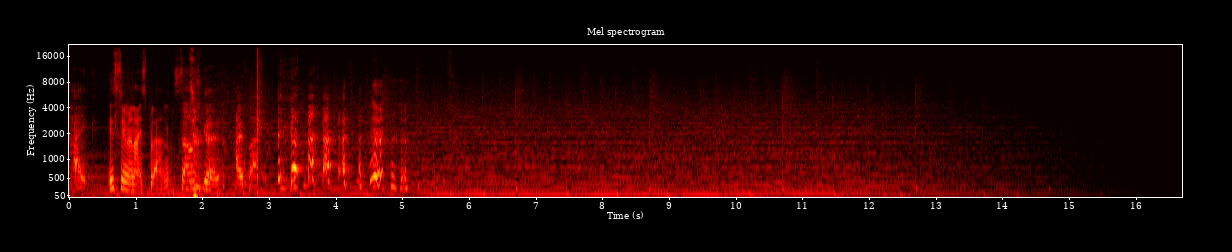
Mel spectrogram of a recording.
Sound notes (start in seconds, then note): 2.5 laughter; 2.6 clap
